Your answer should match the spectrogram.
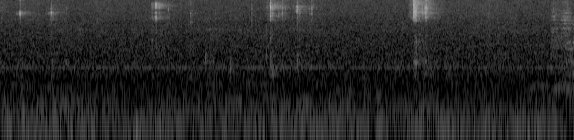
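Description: Faint, scattered clicks of computer keyboard keys typing a short file name, over a quiet low hum.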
